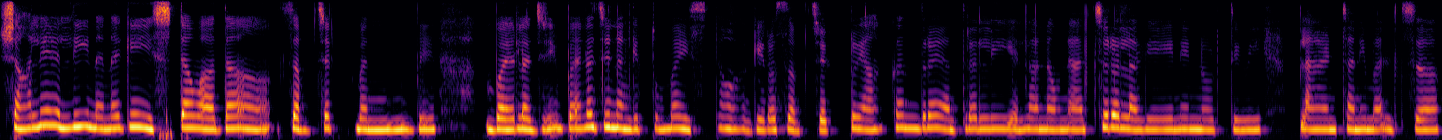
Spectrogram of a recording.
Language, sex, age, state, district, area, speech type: Kannada, female, 18-30, Karnataka, Chitradurga, rural, spontaneous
